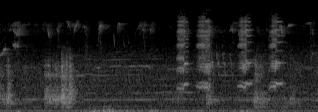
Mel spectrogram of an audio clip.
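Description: Australian magpie giving harsh, nasal squawks with a buzzy edge, several bursts a second or so apart, over a low background rumble.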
